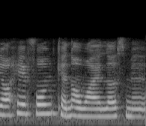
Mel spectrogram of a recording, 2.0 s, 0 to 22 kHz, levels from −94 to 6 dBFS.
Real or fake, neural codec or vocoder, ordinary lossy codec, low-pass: real; none; none; 7.2 kHz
